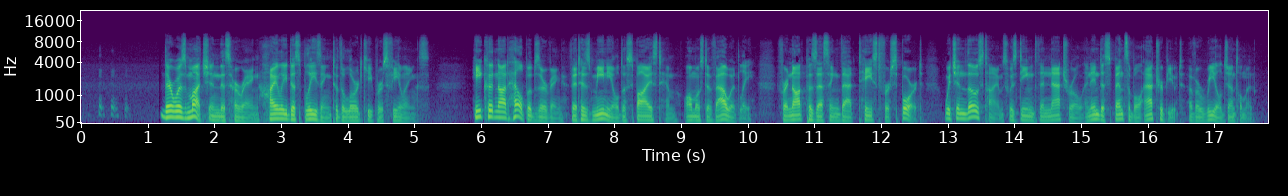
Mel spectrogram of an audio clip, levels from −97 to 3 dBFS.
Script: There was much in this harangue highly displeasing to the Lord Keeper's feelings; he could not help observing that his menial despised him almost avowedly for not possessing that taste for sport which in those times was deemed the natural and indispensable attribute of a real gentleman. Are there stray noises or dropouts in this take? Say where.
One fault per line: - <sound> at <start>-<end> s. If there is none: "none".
- laugh at 0.1-0.8 s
